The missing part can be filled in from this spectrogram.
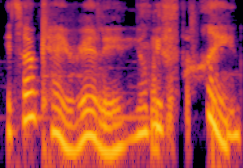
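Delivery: sinister, unsettling, creepy villain voice. Just praised for the voice, a speaker carries on the bit in a creepy antagonist voice. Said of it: "you've got your creepy antagonist voice down perfectly".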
